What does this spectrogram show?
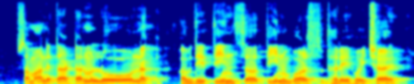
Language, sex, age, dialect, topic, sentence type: Maithili, male, 60-100, Eastern / Thethi, banking, statement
